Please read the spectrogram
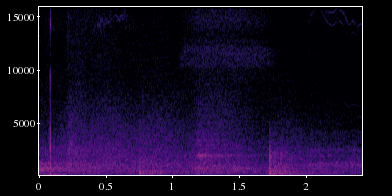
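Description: Faint footfalls of several people stepping on a wooden floor in a quiet hall, with two light taps about three-quarters of a second and just under two seconds in. At the start, the echo of a loud voice dies away.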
